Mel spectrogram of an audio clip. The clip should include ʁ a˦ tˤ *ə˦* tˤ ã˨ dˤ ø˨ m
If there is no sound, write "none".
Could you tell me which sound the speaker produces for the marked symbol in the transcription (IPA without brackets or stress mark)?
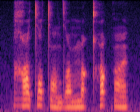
ə˦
